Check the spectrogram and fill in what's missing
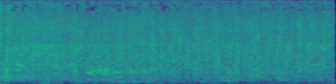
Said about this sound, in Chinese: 鼓掌。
